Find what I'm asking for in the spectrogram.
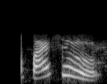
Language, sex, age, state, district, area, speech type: Assamese, female, 30-45, Assam, Golaghat, urban, conversation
